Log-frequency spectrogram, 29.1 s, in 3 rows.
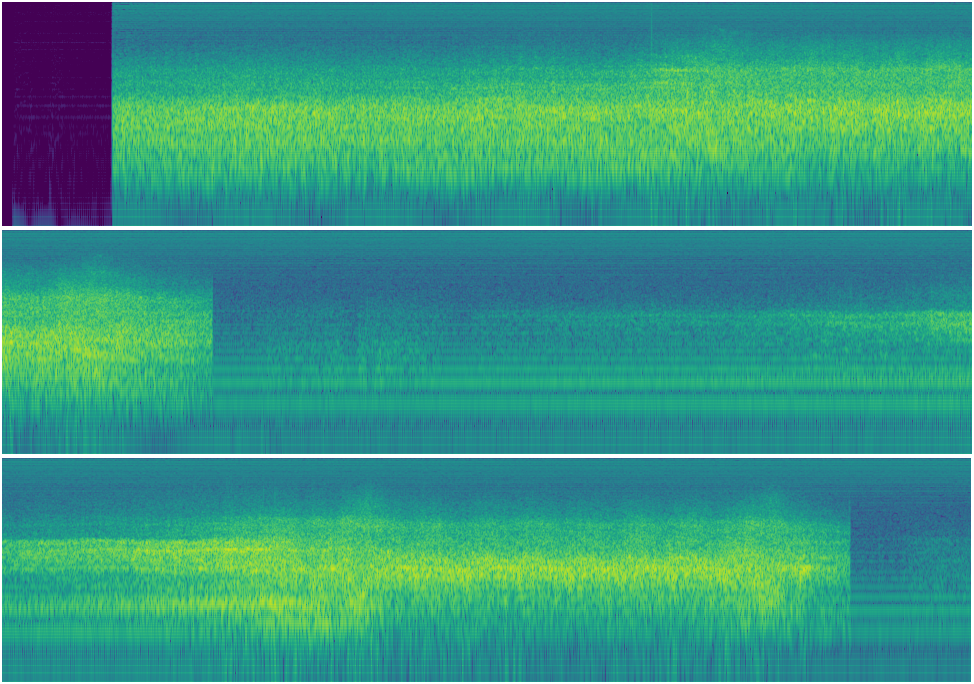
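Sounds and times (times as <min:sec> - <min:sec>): train passing at speed: 0:01.1 - 0:11.8, 0:16.1 - 0:27.9
steady electrical hum: 0:01.1 - 0:29.0.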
